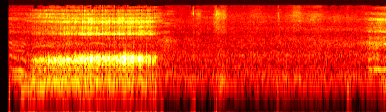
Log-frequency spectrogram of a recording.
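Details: Brother found asleep, said never to snore: a single loud, buzzing snore lasting about a second and a half, then quiet breathing; ordinary snoring.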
